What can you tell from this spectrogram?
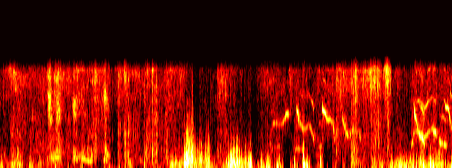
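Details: Rescue puppies seven weeks old romp in a play pen, giving high wavering whimpers and yelps that rise and fall in pitch in the second half, over scuffling, thumping play noise and low murmurs.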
